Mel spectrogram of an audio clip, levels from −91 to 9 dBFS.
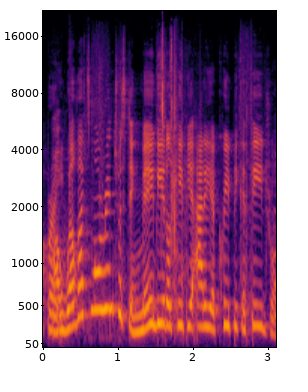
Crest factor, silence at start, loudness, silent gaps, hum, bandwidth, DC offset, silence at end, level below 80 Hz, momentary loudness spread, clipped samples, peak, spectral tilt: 16 dB; 0 s; -17 LUFS; none; none; 18 kHz; under 0.1%; 0 s; -64 dBFS; 6 LU; under 0.1%; -2 dBFS; -4.5 dB/octave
